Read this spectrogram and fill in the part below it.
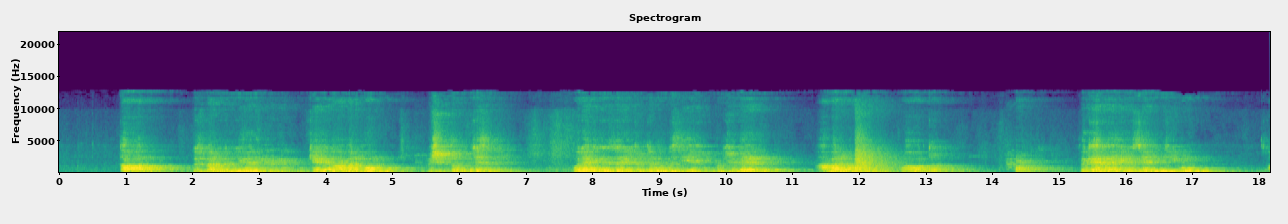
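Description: An elderly man preaches into a microphone through loudspeakers, in phrases with pauses.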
